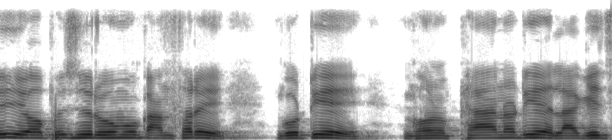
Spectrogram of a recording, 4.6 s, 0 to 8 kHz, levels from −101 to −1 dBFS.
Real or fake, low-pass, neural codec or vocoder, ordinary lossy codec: real; 7.2 kHz; none; none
